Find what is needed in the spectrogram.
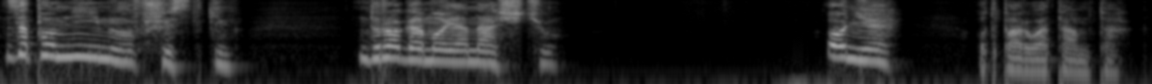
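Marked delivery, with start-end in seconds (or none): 0.0-2.8 high, loud emotional woman; effusive high female voice; reconciling sister. A narrator's reading. Delphine embraces sister to reconcile. 4.1-4.5 high, loud refusal; emphatic countess. A narrator's reading. Countess answers her sister.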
